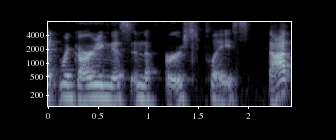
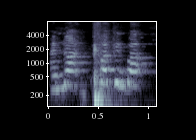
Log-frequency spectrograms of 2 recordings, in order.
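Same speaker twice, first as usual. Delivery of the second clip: higher, louder mock denial as Bob; 9 semitones higher, 5 dB louder than usual. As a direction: play Bob insisting he's not bothered. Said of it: "He's like".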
